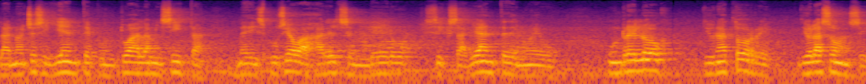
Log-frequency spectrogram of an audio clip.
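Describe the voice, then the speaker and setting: Amid noticeable background noise, a man speaks at a moderate pace and medium pitch with fairly even intonation. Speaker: library staff reader. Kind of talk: literary story reading.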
